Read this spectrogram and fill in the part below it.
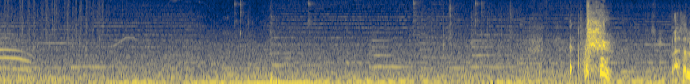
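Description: A single sharp, loud sneeze bursts out near the end, standing out above a quiet background of faint ticking and low hum during an indoor game stream.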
